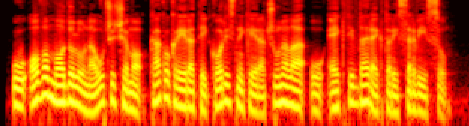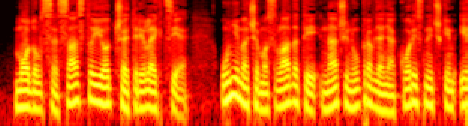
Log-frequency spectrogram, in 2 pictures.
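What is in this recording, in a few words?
serbian male e-learning; voice demos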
